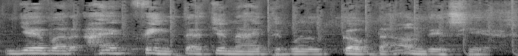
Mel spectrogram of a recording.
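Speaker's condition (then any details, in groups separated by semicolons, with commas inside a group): Multiple sclerosis; progressive form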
